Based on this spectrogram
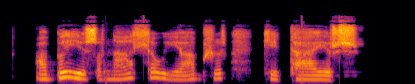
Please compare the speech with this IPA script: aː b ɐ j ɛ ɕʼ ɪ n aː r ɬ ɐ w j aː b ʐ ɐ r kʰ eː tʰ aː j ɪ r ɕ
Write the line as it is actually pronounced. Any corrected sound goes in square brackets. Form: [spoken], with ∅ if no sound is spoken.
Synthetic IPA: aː b ɐ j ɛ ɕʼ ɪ n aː [∅] ɬ ɐ w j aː b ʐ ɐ r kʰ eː tʰ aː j ɪ r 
